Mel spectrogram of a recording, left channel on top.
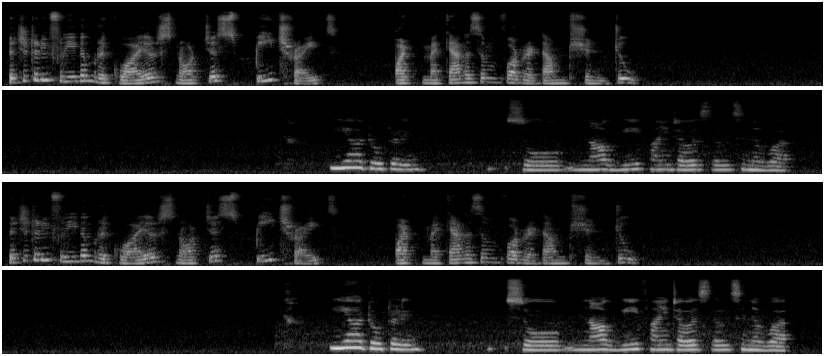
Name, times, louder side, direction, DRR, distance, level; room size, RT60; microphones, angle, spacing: voice 1, 0.1-3.3 3.9-6.3, left 4 dB, 60° left, 0.8 m, -31 dB
voice 2, 11.5-12.4 13.2-16.0, right 5 dB, 45° right, 0.3 m, -24 dB
4.1 x 2.5 x 2.9 m
head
